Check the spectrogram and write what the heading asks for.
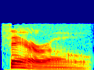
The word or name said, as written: farrow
